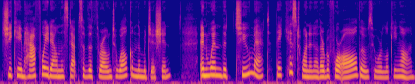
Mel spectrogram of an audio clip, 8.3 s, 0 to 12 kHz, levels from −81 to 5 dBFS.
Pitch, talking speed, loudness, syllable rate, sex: 225 Hz, 210 wpm, -19 LUFS, 6.0 syllables/s, female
